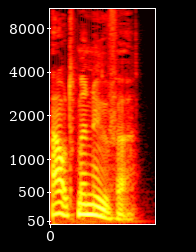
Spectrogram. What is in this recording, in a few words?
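"outmanoeuvre", British English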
